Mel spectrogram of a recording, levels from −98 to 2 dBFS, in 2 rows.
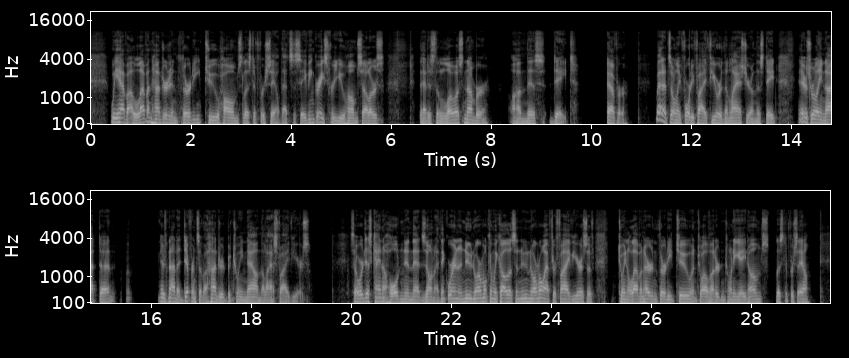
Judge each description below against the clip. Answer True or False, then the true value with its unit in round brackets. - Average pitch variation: True (3.4 semitones)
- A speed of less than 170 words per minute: False (175 wpm)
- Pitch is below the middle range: True (110 Hz)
